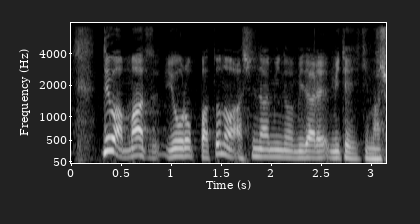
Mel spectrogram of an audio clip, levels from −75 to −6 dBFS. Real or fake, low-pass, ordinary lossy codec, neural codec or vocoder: real; 7.2 kHz; AAC, 32 kbps; none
